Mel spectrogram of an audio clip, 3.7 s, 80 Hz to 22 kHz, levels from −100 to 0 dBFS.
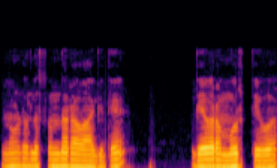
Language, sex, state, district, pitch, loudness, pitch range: Kannada, male, Karnataka, Koppal, 120 Hz, -17 LUFS, 110-125 Hz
